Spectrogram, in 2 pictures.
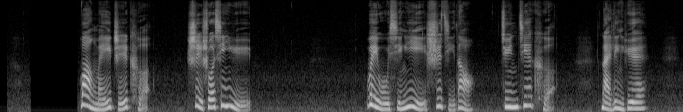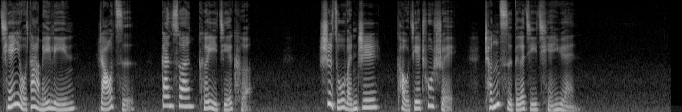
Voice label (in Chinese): putonghua; 望梅止渴; 普通話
